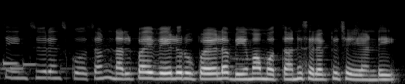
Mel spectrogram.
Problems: none marked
